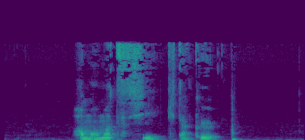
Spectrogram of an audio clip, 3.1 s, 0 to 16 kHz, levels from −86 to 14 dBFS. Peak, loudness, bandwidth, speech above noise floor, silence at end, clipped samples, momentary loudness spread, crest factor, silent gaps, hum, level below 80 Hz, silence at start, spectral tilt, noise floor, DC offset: -8 dBFS; -27 LUFS; 12 kHz; 38 dB; 0.65 s; under 0.1%; 17 LU; 22 dB; none; none; -54 dBFS; 0.75 s; -5 dB/octave; -65 dBFS; under 0.1%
